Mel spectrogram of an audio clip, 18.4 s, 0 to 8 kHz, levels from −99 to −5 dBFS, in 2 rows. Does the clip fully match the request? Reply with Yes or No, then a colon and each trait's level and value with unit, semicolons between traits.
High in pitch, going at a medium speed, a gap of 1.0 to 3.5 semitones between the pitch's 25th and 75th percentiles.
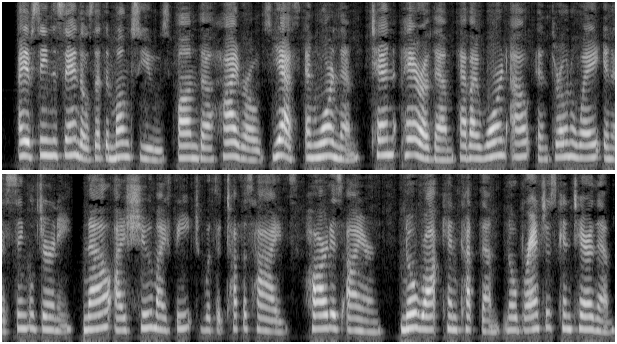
Yes: high, 230 Hz; average, 175 wpm; average, 2.7 semitones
